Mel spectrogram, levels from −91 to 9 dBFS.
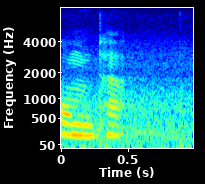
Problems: low volume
